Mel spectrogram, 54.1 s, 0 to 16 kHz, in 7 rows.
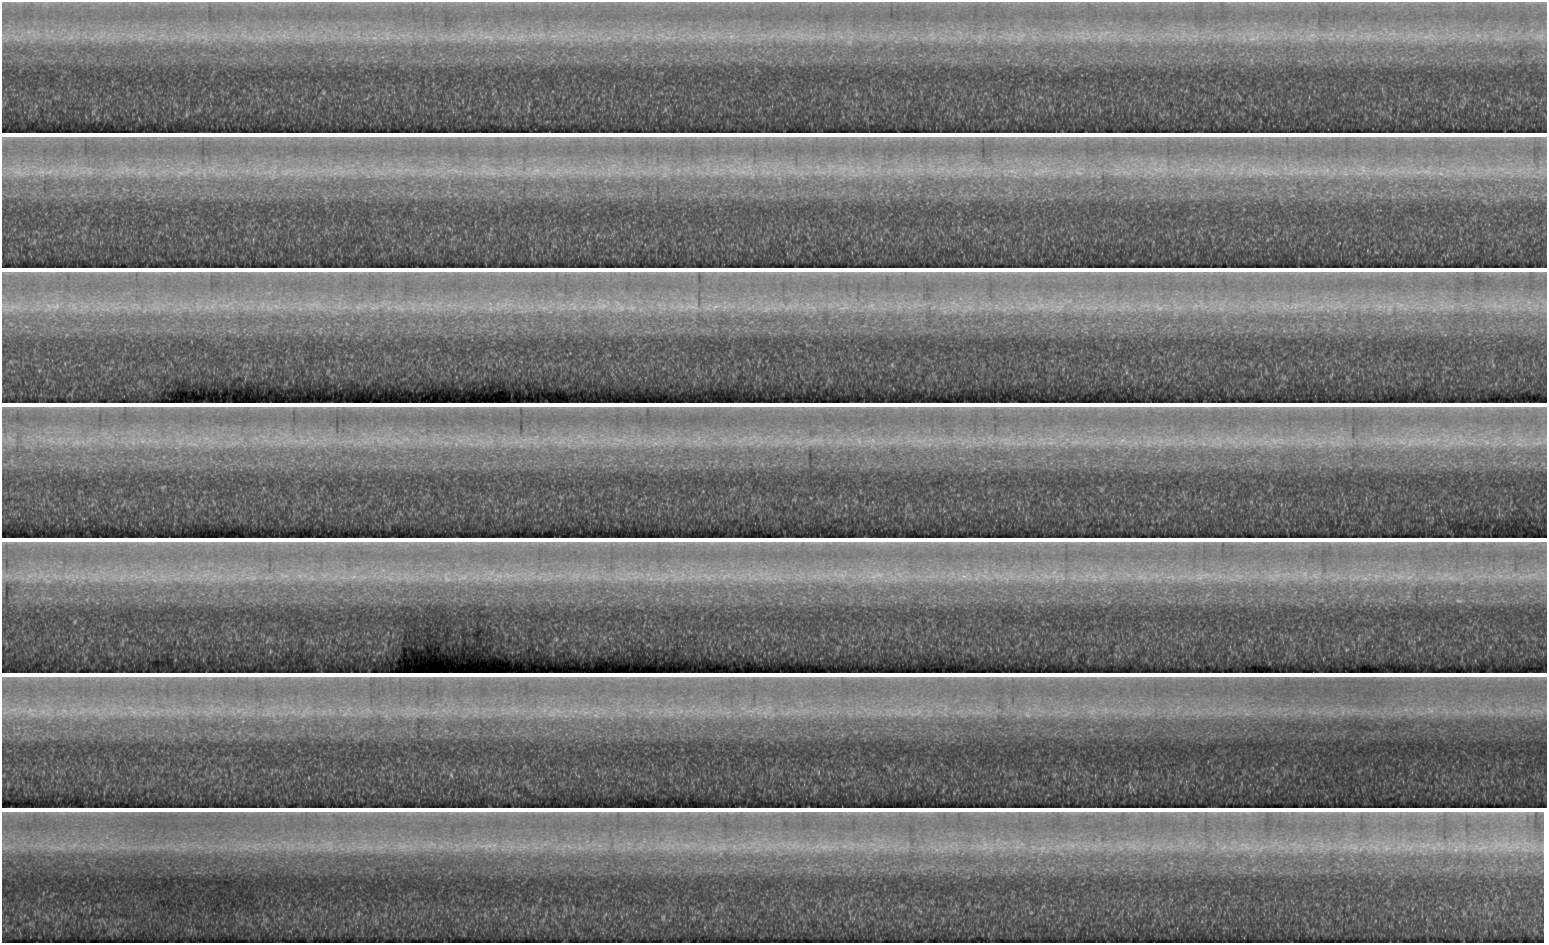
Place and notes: Taipei, Taiwan - Before the coming storm
Before the coming storm, Sony PCM D50 + Soundman OKM II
